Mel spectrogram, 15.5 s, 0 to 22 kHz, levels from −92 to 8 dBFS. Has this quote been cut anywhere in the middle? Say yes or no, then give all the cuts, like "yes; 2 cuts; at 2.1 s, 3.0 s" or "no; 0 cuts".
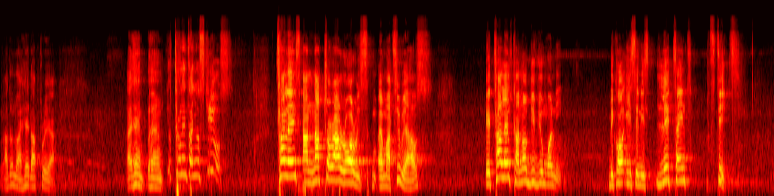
yes; 1 cut; at 3.3 s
